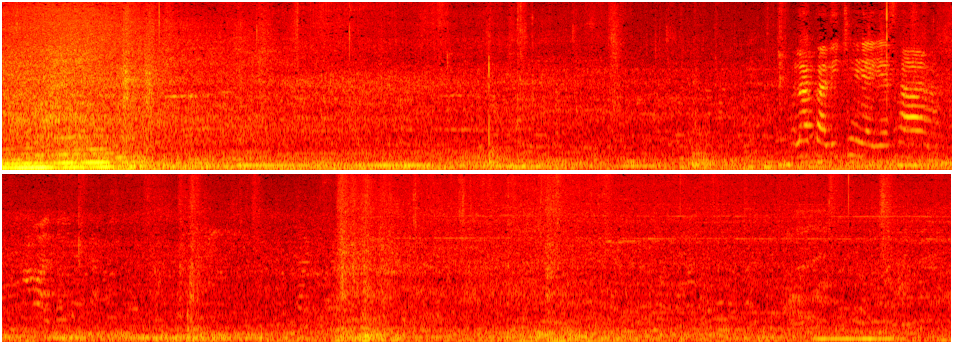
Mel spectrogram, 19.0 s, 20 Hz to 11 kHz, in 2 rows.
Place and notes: Cl. 20 Sur #37-2 a, Villavicencio, Meta, Colombia - Paradero de Buses- San jorge
Ambiente sonoro del paradero de buses en el barrio San jorge.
